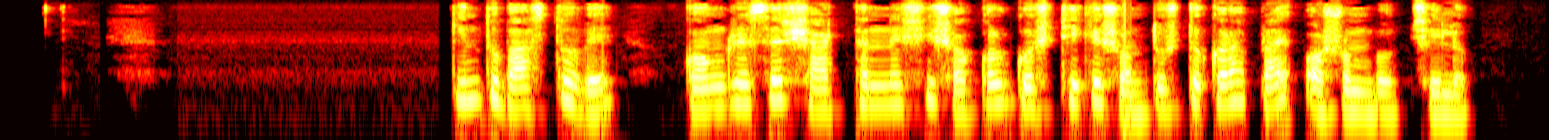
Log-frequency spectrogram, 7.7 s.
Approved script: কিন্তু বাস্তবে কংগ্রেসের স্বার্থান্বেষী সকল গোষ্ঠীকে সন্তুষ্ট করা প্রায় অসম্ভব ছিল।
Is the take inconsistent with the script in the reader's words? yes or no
no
